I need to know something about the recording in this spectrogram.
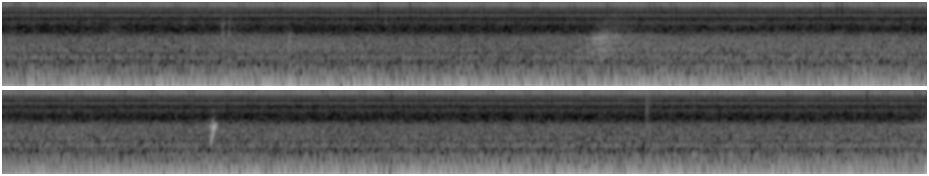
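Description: A car engine idles with a low, steady rumble from inside the cabin.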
